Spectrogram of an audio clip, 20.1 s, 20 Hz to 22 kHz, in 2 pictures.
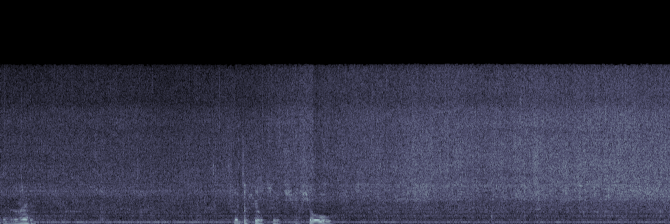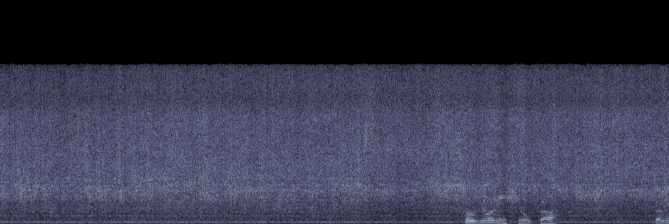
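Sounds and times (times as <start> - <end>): steady low hum: 0.0 - 11.3
food sizzling in frying pan: 0.1 - 20.0.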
